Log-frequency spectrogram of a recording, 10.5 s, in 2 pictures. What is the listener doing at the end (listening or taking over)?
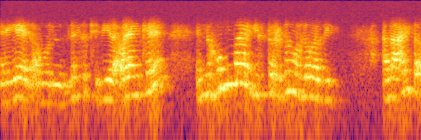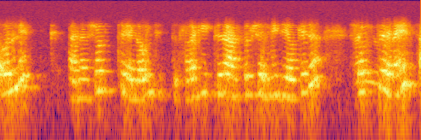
listening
